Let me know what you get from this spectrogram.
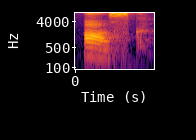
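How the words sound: It has the British 'aa' vowel.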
